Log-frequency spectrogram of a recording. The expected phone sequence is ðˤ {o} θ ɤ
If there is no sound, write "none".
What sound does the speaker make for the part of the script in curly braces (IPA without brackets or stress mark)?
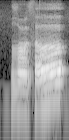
u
